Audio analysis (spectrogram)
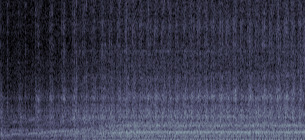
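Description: A sewing machine stitches steadily, its motor whirring with a rapid even chatter that picks up speed and holds, fairly quiet and close, with no talk.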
